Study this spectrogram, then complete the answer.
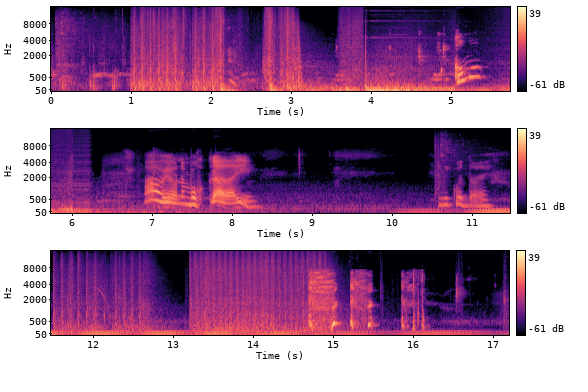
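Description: Rifle gunfire rings out in loud, rapid bursts.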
